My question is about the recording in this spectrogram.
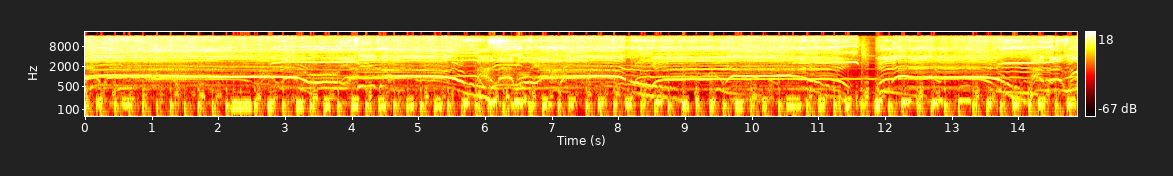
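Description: Upbeat worship music with a lead voice holding long notes that slide down in pitch, over a fast, driving bass beat, with the congregation's voices joining in.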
